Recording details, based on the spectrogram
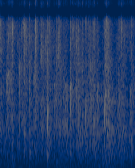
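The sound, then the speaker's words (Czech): Steady audience applause after a lecture: many hands clapping in a dense, continuous patter at moderate loudness, with no voices over it. “Nicméně bych poděkoval a přednáška si určitě zaslouží potlesk.”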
